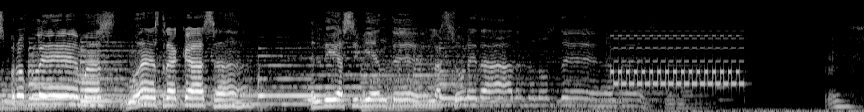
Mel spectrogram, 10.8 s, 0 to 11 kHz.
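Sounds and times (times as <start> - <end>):
speech: 0.0 - 3.3, 3.9 - 7.9
hiss: 0.0 - 10.8
telephone ringing with a warbling trill: 7.5 - 9.4.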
